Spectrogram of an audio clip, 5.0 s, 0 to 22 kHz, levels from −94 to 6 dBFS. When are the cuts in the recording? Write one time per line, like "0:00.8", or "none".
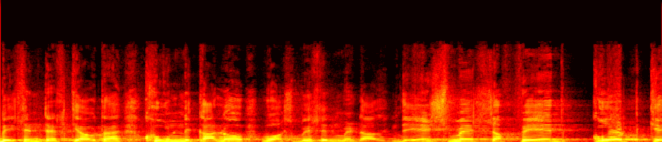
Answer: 0:02.9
